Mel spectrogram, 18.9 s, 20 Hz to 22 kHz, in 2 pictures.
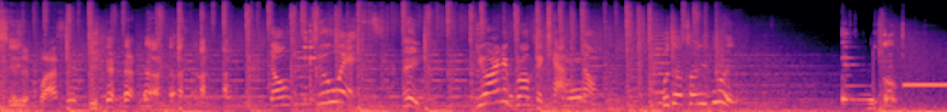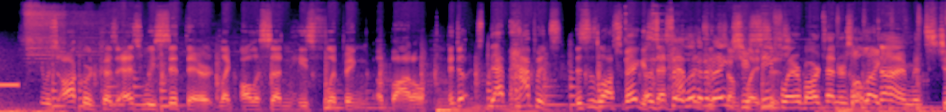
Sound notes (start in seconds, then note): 0.8 laughs; 8.9 beep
